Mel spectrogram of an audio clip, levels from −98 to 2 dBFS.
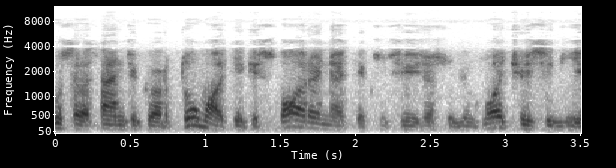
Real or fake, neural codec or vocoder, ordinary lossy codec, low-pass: real; none; AAC, 48 kbps; 10.8 kHz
